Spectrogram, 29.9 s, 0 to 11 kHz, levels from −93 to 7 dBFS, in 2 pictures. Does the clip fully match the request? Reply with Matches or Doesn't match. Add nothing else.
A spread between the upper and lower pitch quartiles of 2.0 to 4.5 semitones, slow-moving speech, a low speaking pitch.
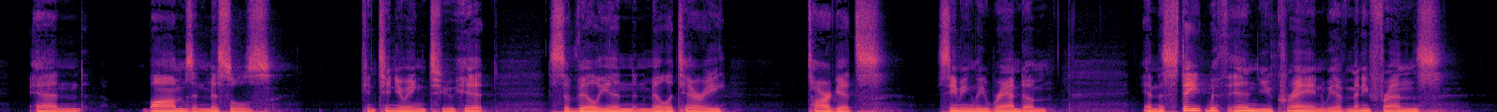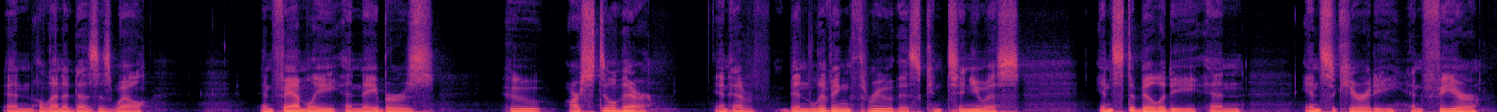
Matches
